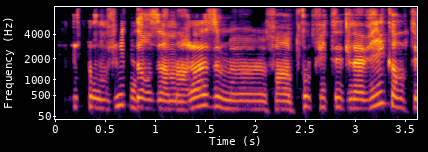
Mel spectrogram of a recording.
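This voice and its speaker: In an ordinary speaking voice, a woman talks at a moderate pace and fairly high pitch, with ordinary pitch variation, dry and close with no echo. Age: 60s. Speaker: entrepreneur and coach. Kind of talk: interview conversation.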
